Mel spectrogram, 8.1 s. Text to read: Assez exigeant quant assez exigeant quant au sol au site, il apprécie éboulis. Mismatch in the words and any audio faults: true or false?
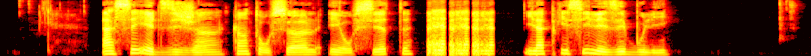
true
